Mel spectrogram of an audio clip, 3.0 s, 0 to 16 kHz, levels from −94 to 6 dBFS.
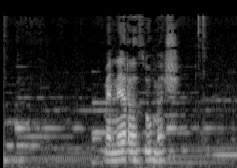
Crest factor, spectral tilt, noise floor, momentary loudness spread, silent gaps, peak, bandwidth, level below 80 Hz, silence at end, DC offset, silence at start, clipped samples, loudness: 22 dB; -4.5 dB/octave; -47 dBFS; 23 LU; none; -6 dBFS; 11.5 kHz; -62 dBFS; 0 s; under 0.1%; 0.05 s; under 0.1%; -25 LUFS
